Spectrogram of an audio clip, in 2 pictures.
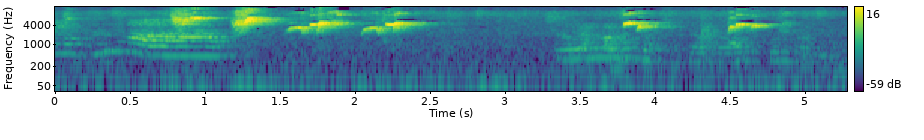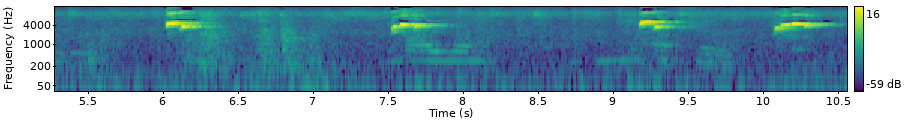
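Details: Indoor Javan bush lark in full, lively song, with a run of descending chirped notes and then high slurred phrases repeated roughly every second or two over a soft room background.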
